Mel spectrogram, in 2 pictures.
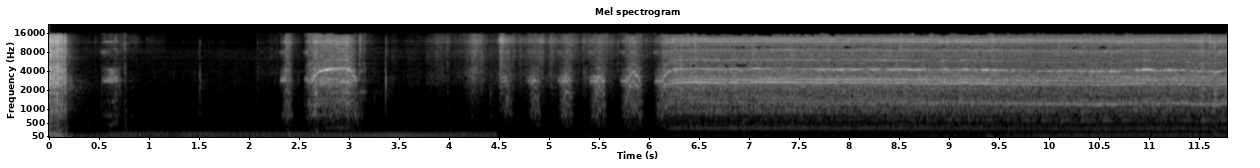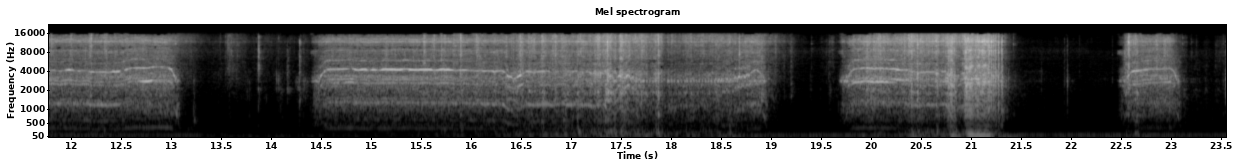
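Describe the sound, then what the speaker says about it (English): A cordless power hole auger drills in repeated bursts, whirring loudly with a grinding, clicking mechanical clutch slipping in between, separated by short pauses of near silence. "You do hear that mechanical clutch kick in every now and then."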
